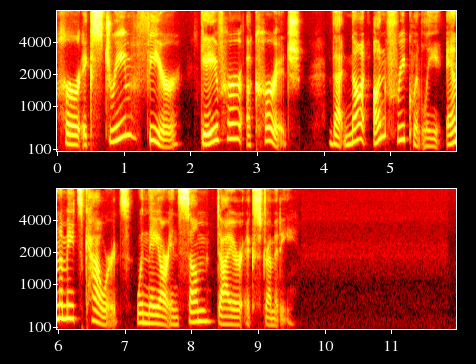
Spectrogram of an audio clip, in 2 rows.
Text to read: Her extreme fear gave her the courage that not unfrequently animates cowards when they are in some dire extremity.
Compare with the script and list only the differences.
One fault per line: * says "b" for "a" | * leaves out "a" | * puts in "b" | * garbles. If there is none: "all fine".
* says "a" for "the"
